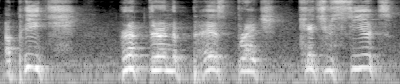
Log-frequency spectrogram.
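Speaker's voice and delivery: Aunt Spiker urging her sister to look; excited aunt. A narrator's reading. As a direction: insist she look up. Aunt Spiker shouting, high.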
